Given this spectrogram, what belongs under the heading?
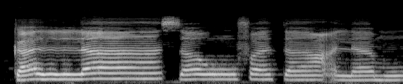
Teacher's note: Sebab ada waw, jadi mad arid disukun di situ jadi panjang sikit baca.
